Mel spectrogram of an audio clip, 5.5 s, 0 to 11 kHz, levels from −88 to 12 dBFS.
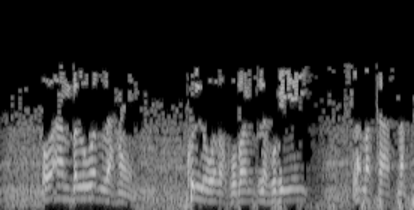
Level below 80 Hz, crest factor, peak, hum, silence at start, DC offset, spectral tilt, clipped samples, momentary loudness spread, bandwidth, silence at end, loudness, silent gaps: -40 dBFS; 20 dB; 0 dBFS; none; 0 s; under 0.1%; -9.5 dB/octave; under 0.1%; 12 LU; 4 kHz; 0 s; -19 LUFS; none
